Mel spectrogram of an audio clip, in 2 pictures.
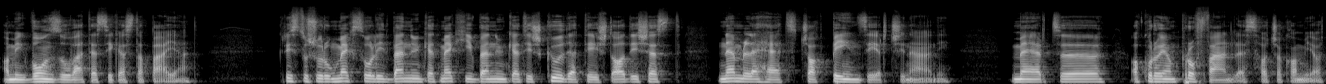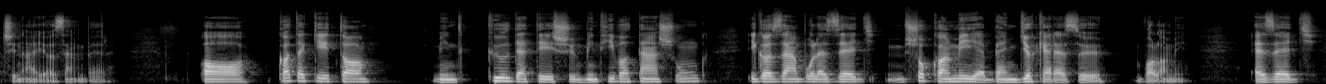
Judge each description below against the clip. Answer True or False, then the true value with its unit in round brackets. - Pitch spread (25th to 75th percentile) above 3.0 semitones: False (2.5 semitones)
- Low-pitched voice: True (125 Hz)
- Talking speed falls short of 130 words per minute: True (110 wpm)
